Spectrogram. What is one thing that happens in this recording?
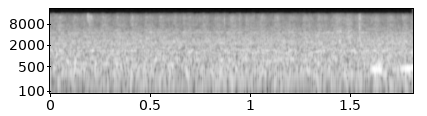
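A fire engine's motor hums steadily nearby.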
